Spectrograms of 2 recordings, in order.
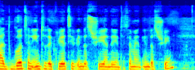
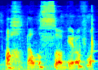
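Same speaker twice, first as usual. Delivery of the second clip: thrilled gush. Real, not acted. Recalling the joy of finishing.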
